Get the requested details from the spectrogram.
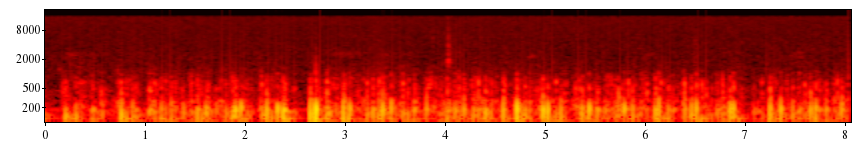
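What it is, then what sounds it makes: Foam microphone windscreen. Fingertips of both hands rapidly tap and rub a black foam windscreen on a desk microphone. The result is a dense, continuous stream of muffled, boomy low thuds and scuffs with almost nothing bright above them, sounding close and heavy.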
